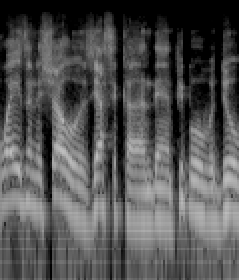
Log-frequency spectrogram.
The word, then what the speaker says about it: Yessika: It Yessika? Yessika. Yessika. Yessika. So it's Jessica, but with a Y.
